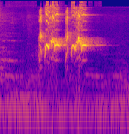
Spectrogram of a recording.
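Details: Loud, harsh two-part chatter from a calling sooty-headed bulbul, scratchy notes sliding downward slightly, backed by steady low hum.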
